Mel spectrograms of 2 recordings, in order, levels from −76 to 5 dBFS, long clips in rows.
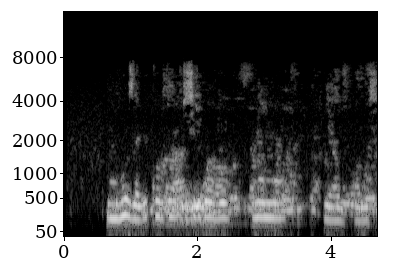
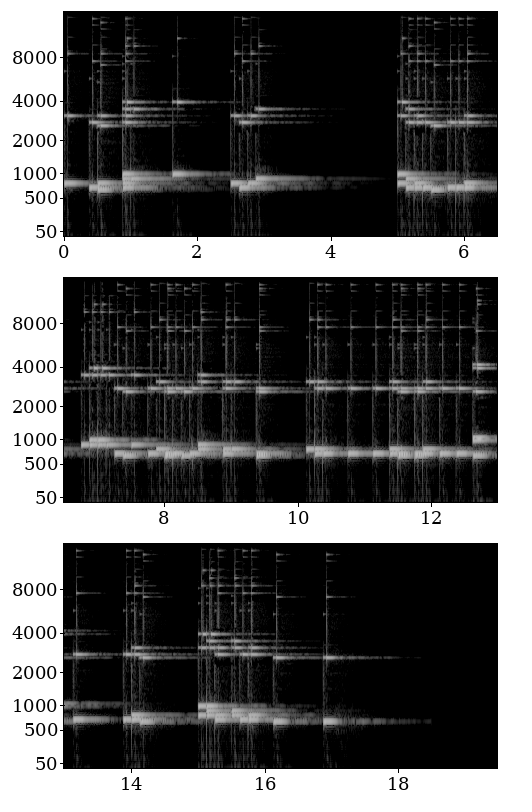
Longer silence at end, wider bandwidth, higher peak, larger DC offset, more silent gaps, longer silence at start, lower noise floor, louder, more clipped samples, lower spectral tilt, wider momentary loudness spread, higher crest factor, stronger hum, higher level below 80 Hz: second, 0 s vs 2 s; second, 7.8 kHz vs 15.5 kHz; about the same, -2 dBFS vs -4 dBFS; neither; neither; first, 0.65 s vs 0 s; second, -55 dBFS vs -72 dBFS; first, -16 LUFS vs -21 LUFS; neither; first, -6 dB/octave vs 3 dB/octave; second, 10 LU vs 15 LU; about the same, 14 dB vs 18 dB; neither; first, -58 dBFS vs -76 dBFS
